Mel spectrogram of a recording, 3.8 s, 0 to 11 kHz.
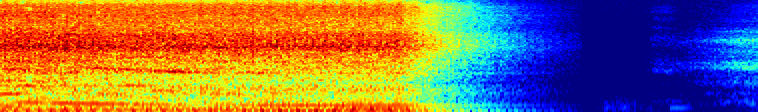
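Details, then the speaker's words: Lexus IS200 at idle, code P0301 cylinder 1 misfire, warning light and ECU codes now cleared but misfire persists: slightly lumpy uneven idle before shutoff; misfire from a faulty ignition coil on one cylinder. "okay so sitrep the car still has a misfire um but there's no warning light on the dash anymore"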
